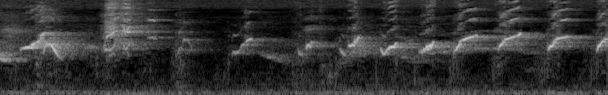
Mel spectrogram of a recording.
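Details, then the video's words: Green leafbird singing vigorously as a tutor bird: quick series of short upslurred whistled notes repeated about twice a second, bright and clear, with a few sharp chirps at the start. "The green cucak bird makes noise, other birds also become gacor"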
